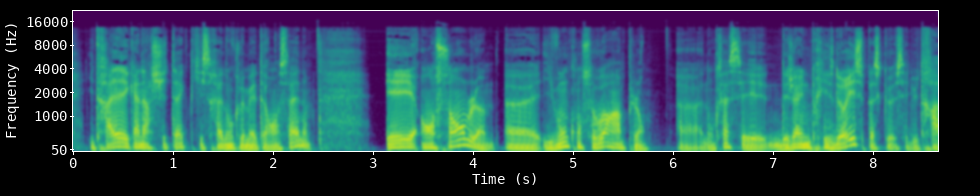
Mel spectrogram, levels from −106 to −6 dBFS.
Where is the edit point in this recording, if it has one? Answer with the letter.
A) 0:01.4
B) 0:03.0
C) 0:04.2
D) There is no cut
D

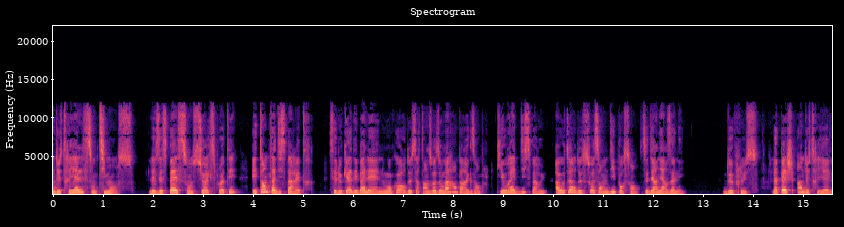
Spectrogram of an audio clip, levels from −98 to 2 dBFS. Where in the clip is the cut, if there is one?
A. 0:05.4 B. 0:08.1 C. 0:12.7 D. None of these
A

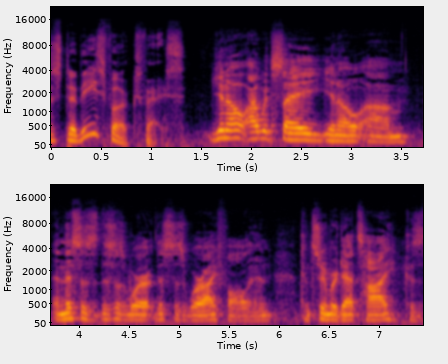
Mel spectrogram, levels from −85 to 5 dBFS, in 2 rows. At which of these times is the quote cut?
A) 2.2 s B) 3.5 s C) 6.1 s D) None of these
A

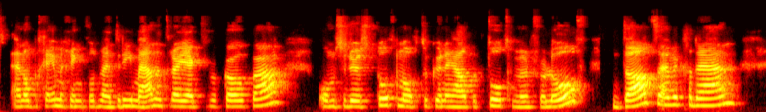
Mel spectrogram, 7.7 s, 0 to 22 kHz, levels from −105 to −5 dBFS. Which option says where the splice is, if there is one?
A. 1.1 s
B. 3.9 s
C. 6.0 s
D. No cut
C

